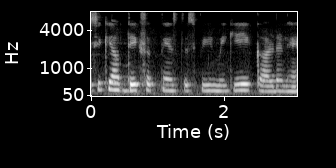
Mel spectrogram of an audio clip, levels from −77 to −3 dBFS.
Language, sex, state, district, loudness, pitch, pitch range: Hindi, female, Bihar, Gaya, -19 LUFS, 205 Hz, 195-220 Hz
